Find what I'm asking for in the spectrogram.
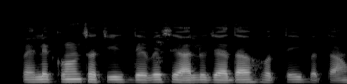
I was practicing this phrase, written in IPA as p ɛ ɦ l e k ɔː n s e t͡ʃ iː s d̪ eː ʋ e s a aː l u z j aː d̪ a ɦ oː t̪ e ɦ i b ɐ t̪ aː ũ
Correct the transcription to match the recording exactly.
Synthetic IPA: p ɛ ɦ l e k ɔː n s a t͡ʃ iː z d̪ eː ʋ e s e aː l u z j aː d̪ a ɦ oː t̪ e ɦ i b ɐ t̪ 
